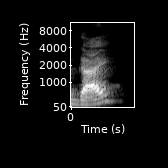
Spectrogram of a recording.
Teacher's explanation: Huruf vokal A dan I membentuk diftong AI iaitu suku kata gai, di mana intonasi dan juga hembusannya tidak terpisah antara huruf A dan huruf I dan menjadikannya sebagai satu suku kata.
